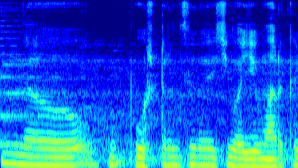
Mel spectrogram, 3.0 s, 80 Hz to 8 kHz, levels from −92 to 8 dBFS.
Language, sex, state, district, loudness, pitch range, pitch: Marathi, male, Maharashtra, Pune, -36 LUFS, 135-145 Hz, 140 Hz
